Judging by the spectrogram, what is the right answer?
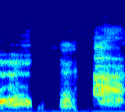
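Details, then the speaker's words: Adult imitating croup stridor in a lecture: three harsh, tonal, voiced noises mimicking high-pitched stridor from upper airway swelling narrowing the larynx, often with seal-bark cough in viral upper respiratory infection. "well you've narrowed that passage and so Strider and that seal bark are very common Strider"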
